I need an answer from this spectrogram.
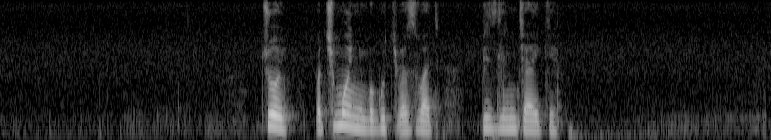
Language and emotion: Russian, neutral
